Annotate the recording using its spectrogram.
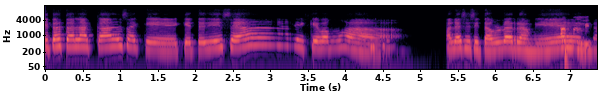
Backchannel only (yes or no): no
